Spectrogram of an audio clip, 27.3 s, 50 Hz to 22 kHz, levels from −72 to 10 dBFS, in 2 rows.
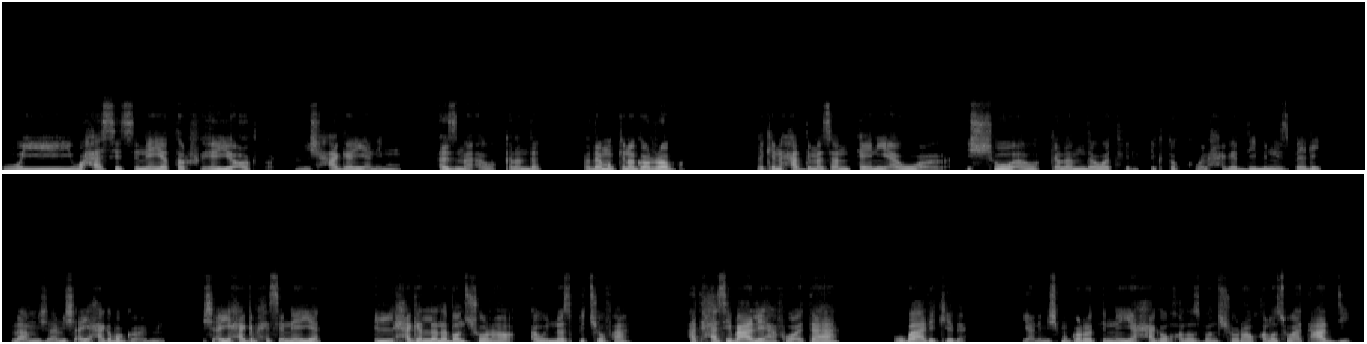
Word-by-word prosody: و 105 0 -2 0.5
وحاسس 130 +4 -1
إن 110 -1 +2
هي 125 +3 +4
ترفيهية 110 0 0
أكتر، - - -9 0.2
مش 95 -1 -7
حاجة 110 +1 0
يعني 95 -3 -2
م 95 -2 -9 0.4
أزمة 100 -4 +1
أو 95 0 -7
الكلام 105 +2 -4
ده، 130 +2 -3 0.4
فده 100 +4 +2
ممكن 145 +1 +3
أجرّبها، 110 -3 +5 0.7
لكن 115 +4 0
حد 140 +3 +1
مثلًا 145 -5 -1
تاني 130 -4 0
أو 100 -1 0 0.5
الshow - - -2
أو 110 -5 +4
الكلام 110 +2 -2
دَوَّة 115 0 +1
في - - -13
الtiktok - - -11 0.2
والحاجات 105 +3 -6
دي 120 +1 -2
بالنسبة 100 -1 -2
لي 140 +5 -3 0.5
لأ، 170 +1 -1
مش 140 -2 -5
أ - - -5
مش 150 -3 -2
أي 245 - -1
حاجة 160 0 -1
باج 105 -6 -3 0.5
مش - - -2
أي 150 +2 +3
حاجة 140 -3 +1
باحس 155 +5 -5
إن 145 -5 0
هي 140 +1 +2 0.6
الحاجة 105 +7 +2
اللي 135 0 +5
أنا 145 0 +5
بانشرها، 135 +7 +1 0.2
أو 100 0 +1
الناس 120 +5 +1
بتشوفها 140 0 -2 0.6
هاتحاسب 150 -1 +2
عليها 120 +3 +7
في 105 - -8
وقتها 150 +11 +3 0.6
وبعد 125 +4 +5
كده. 100 0 -4 0.5
يعني 85 +1 -9
مش 95 +3 -4
مجرد 115 +3 +1
إن 95 0 -2
هي 110 +2 0
حاجة 115 +2 -2
وخلاص 105 +1 -3
بانشرها 105 +3 -4
وخلاص 105 +1 -3
وهتعدي. 95 0 0
115 Hz, 150 wpm, -32 LUFS, 100-135 Hz, 0.7 s, عليها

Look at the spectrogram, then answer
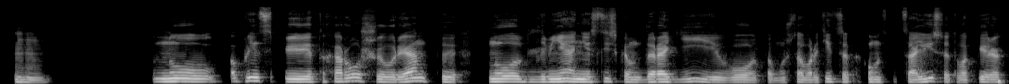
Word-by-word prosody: Мгм. 105 -3 -5 1.0
Ну, 135 -2 +3
в 140 - -3
принципе, 140 -5 +2
это 120 +2 -5
хорошие 135 0 0
варианты, 120 -1 +1 0.3
но 130 0 +4
для 120 0 -3
меня 130 +3 +5
они 125 -2 +4
слишком 120 -3 -4
дорогие, 120 0 +1
вот, 105 0 -3
потому 100 +1 -8
что 110 - -6
обратиться 110 +3 -3
к - - -20
какому-то 110 -1 -5
специалисту- 120 +2 -1
это, 105 -1 -7
во-первых, 110 +1 -2
120 Hz, 130 wpm, -21 LUFS, 110-130 Hz, 1.0 s, меня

